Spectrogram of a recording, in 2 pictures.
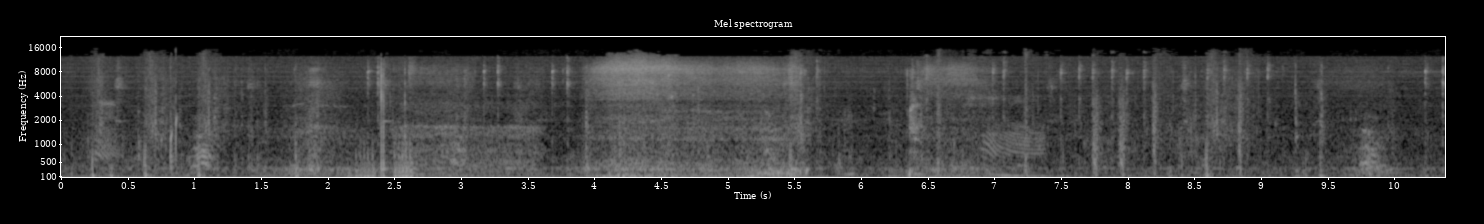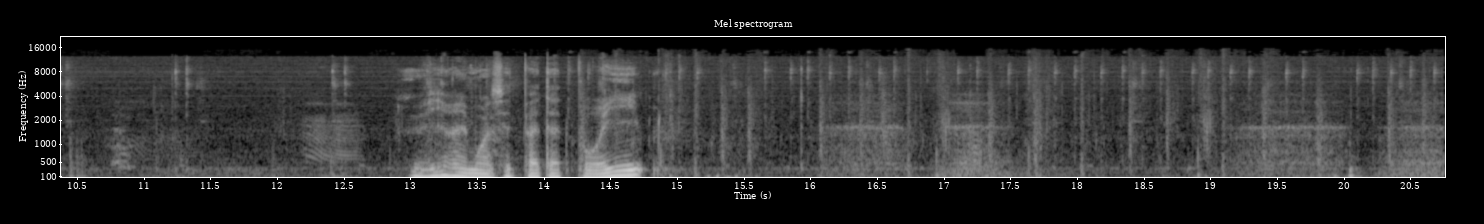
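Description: Soft clicks sound as seeds are planted in soil.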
